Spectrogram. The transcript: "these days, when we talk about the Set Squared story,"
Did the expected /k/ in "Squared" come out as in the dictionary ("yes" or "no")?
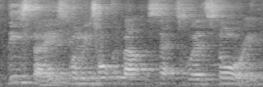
no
